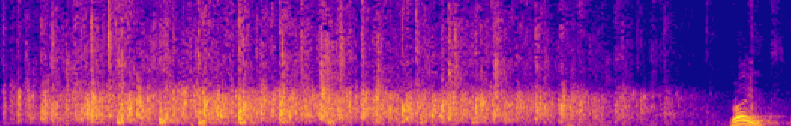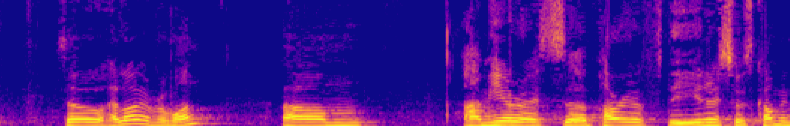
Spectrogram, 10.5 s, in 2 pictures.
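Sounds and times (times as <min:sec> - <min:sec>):
audience applause welcoming a speaker to a talk: 0:00.0 - 0:04.8
speech: 0:04.8 - 0:07.8, 0:08.4 - 0:10.5.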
